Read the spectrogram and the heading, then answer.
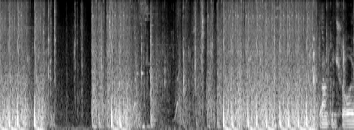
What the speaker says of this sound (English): That shotgun.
